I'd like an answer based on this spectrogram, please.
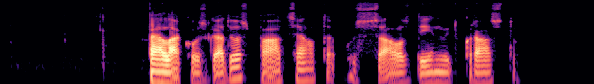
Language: Latvian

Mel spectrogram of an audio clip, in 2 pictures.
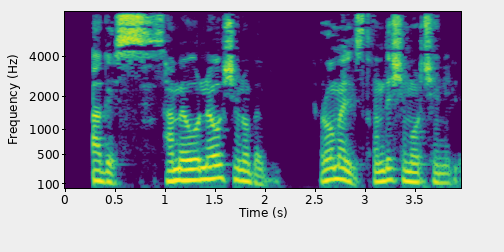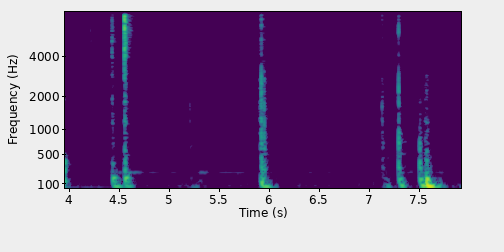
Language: Georgian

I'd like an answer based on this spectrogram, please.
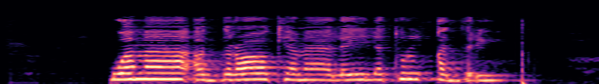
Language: Arabic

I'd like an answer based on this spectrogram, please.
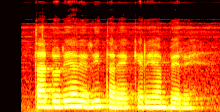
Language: Kikuyu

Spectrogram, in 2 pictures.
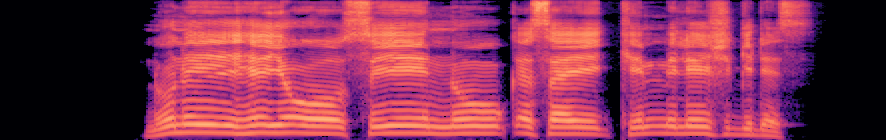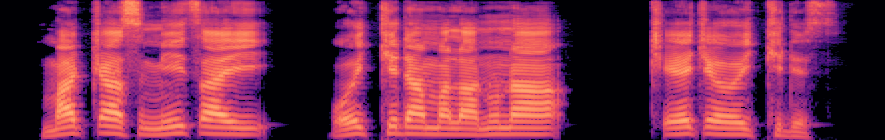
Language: Gamo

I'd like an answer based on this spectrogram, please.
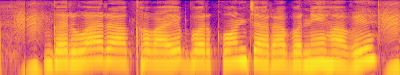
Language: Chhattisgarhi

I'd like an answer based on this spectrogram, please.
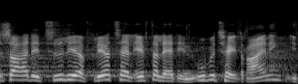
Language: Danish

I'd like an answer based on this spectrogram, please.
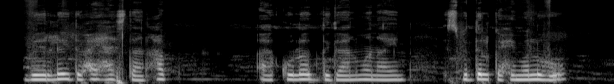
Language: Somali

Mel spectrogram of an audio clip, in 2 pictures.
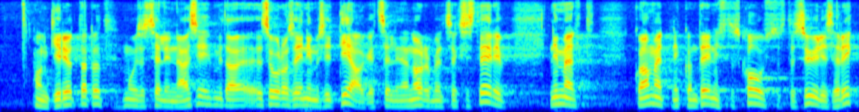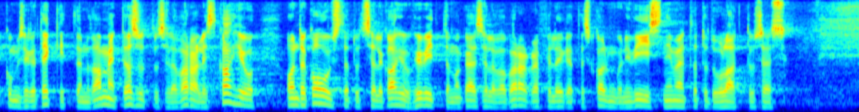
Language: Estonian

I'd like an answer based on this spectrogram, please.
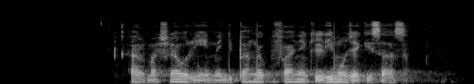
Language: Swahili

